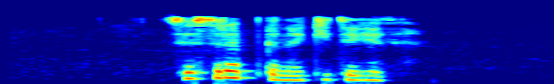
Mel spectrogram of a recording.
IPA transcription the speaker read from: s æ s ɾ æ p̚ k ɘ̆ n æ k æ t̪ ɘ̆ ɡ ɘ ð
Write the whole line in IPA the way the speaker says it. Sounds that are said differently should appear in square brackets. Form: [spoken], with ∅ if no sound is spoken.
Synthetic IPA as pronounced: s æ s ɾ æ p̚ k ɘ̆ n æ k [i] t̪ ɘ̆ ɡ ɘ ð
